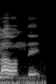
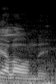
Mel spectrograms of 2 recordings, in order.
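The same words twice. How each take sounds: First: Background wind and traffic noise are filtered out. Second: Background wind and traffic noise are clearly heard. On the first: "మళ్ళీ on చేస్తే ఎలా ఉంది" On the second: "ఆఫ్ చేస్తే ఎలా ఉంది"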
